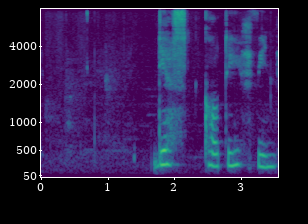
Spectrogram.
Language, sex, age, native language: Icelandic, male, 9, Icelandic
